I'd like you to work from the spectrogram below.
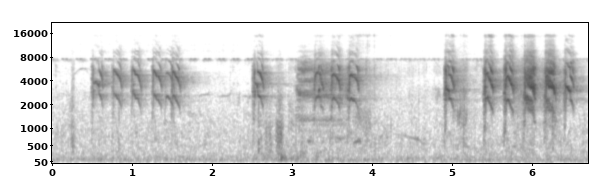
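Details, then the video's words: Parrot calls in bursts of rapid, sharp chirps at high pitch, grouped into runs of four to five notes with short pauses between bursts; a steady high hum runs underneath. "parrot sounds"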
